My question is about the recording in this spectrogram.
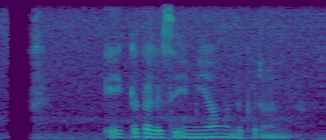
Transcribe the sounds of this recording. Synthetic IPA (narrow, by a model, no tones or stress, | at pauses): ʔekːət̪aləseːmijaːɦond̪əkəɾanːə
